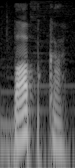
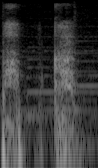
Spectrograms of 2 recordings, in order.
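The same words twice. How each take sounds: First: The word is said in a normal voice. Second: The word is whispered very quietly.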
